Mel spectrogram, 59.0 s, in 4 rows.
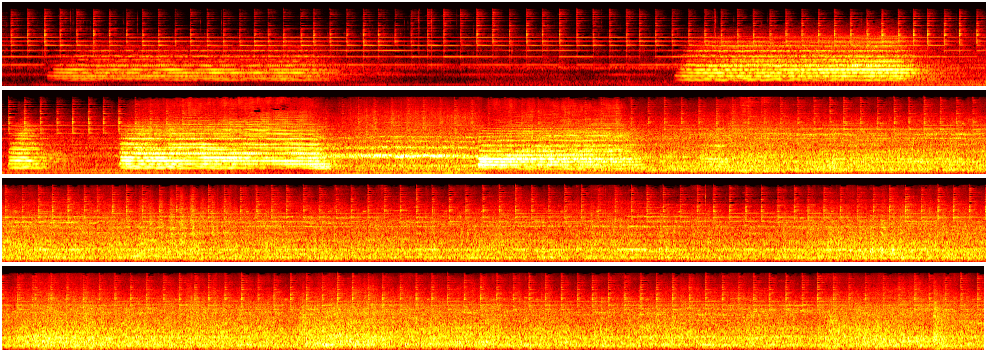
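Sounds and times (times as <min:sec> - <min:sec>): train wheels on rails: 0:00.0 - 0:59.0
locomotive air horn blasts: 0:00.7 - 0:04.9, 0:10.1 - 0:13.8, 0:14.8 - 0:15.6, 0:16.5 - 0:24.5, 0:25.2 - 0:25.9.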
